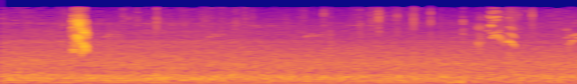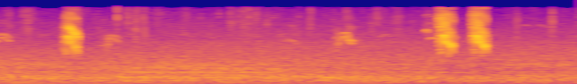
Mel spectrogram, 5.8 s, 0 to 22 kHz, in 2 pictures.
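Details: Wild sparrows recorded on 5 February 2018, a group including one with a yellowish bill; a few sharp, high chirps come singly and in a quick pair near the end, spaced by quiet gaps over a low, steady background hum.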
